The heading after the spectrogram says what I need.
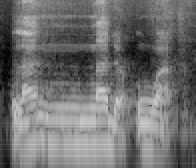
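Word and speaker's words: لن ندعوا: Nah, ini ada lanad wa, tulisannya wa-nya panjang. Ya, tapi ini dibacanya pendek. Lanad wa.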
